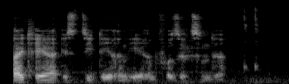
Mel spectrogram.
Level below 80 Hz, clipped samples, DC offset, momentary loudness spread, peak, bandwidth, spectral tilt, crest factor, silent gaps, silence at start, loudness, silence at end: -68 dBFS; under 0.1%; under 0.1%; 19 LU; -8 dBFS; 15.5 kHz; -2.5 dB/octave; 22 dB; none; 0.15 s; -29 LUFS; 0.3 s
